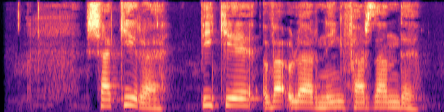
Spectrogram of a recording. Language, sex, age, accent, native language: Uzbek, male, 18-24, Farg'ona, Uzbek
